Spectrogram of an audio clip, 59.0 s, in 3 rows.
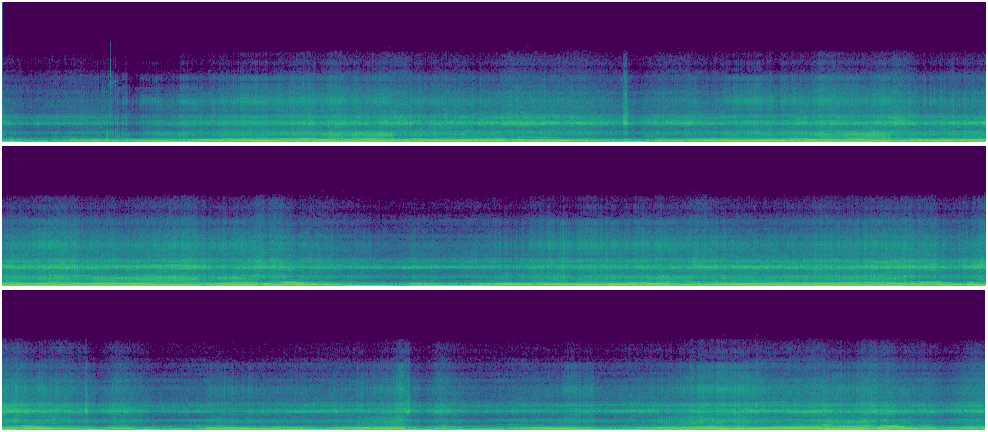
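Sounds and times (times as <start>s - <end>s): race car engine revving: 0.0s - 59.0s
road and wind rumble: 0.0s - 59.0s.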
